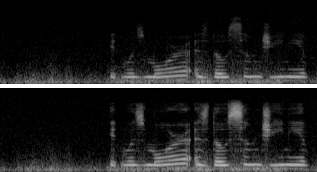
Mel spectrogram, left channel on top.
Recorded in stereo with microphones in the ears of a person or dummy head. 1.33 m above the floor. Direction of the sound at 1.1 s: 85° right.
